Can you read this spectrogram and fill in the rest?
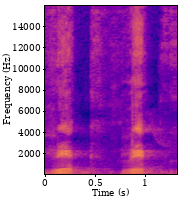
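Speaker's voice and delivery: रेक with no W sound at the front; silent W. Shown as a demonstration. Teacher giving another W-R word to learners, silent W. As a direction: say रेक from a clean R, W unheard. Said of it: "तो W silent हो जाएगा".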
